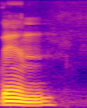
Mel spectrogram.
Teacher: la th se pronuncia colocando la punta de la lengua detrás de los dientes superiores para que frene como el aire a la salida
